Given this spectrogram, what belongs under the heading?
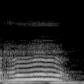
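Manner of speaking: long trilled rrr like a car engine; adult teaching a child to trill, rolled rrr. Shown as a demonstration. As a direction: roll the r like a toy car. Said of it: "enseñarle a pronunciar la vibración".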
